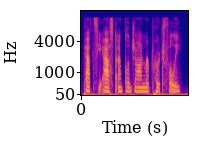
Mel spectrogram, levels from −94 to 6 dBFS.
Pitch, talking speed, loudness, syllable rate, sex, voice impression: 180 Hz, 140 wpm, -21 LUFS, 5.6 syllables/s, female, feminine, adult-like, tensed, powerful, slightly dark, clear, fluent, intellectual, calm, reassuring, elegant, lively, kind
